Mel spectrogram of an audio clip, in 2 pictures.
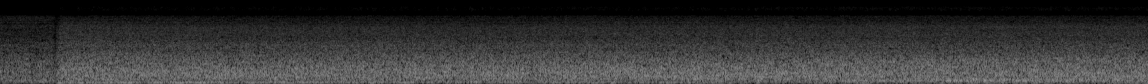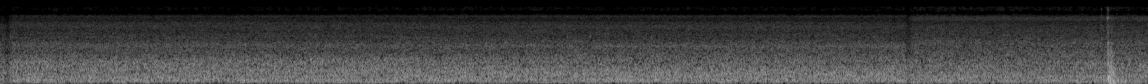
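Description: Steady rush of running water, a little louder from about halfway, with one sharp click near the end.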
